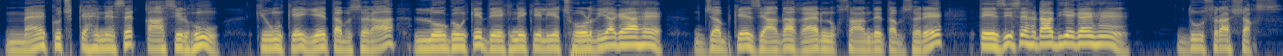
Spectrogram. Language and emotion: Urdu, surprised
